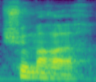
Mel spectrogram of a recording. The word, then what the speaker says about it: Schumacher: En français, on dit Schumacher, parce que c'est la prononciation, le nom c'était un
